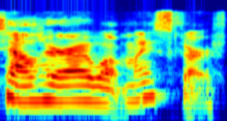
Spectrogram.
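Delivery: ordinary delivery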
